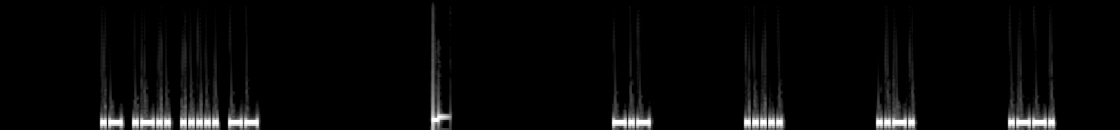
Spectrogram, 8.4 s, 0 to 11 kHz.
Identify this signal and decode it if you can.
Morse code, heard as a keyed tone, about 39 wpm, spaced as for 17 wpm, 700 Hz. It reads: AL5M K5FP
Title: USA Call Signs - 8x Character Spacing - 40wpm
